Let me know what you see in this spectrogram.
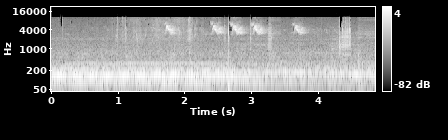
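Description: A bird chirping in a quick series of short high notes, over a steady low hum.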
